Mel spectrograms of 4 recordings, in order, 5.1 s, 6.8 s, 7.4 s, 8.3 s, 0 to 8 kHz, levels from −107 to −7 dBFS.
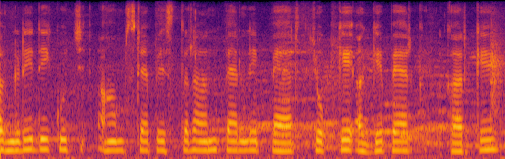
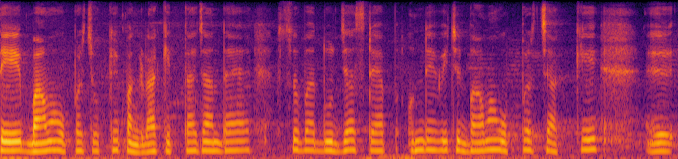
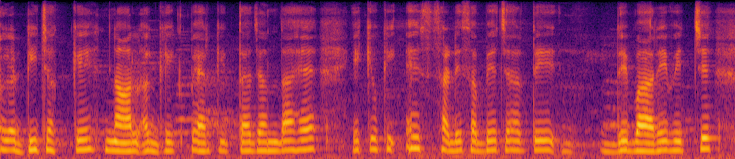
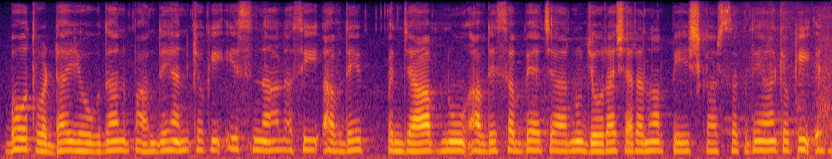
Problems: none marked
